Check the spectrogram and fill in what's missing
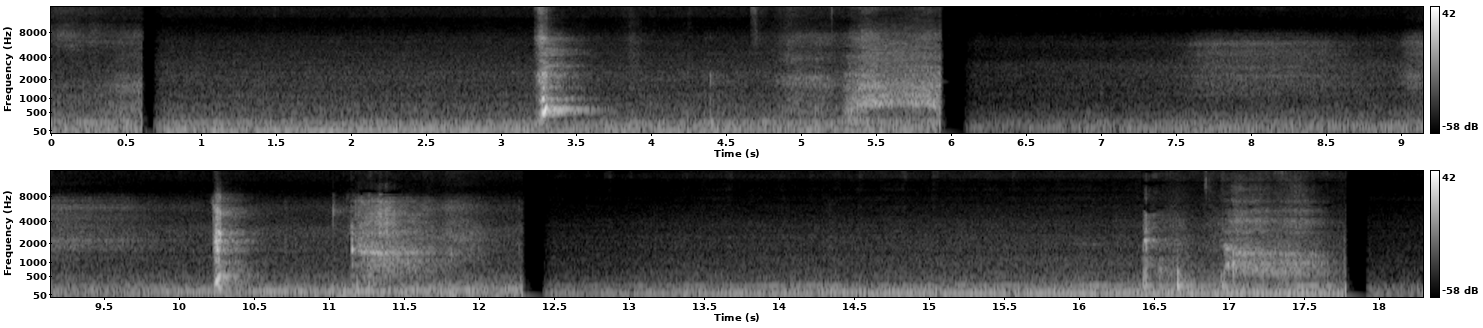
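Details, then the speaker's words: Loud hiccups in a quiet office at work, echoing off the walls and not stopping: three sharp, sudden gulping bursts several seconds apart. "I have really bad hiccups and I'm at work and the sound is bouncing off the walls of my office and it won't stop and it is so embarrassing help my hiccups are literally echoing through our"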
